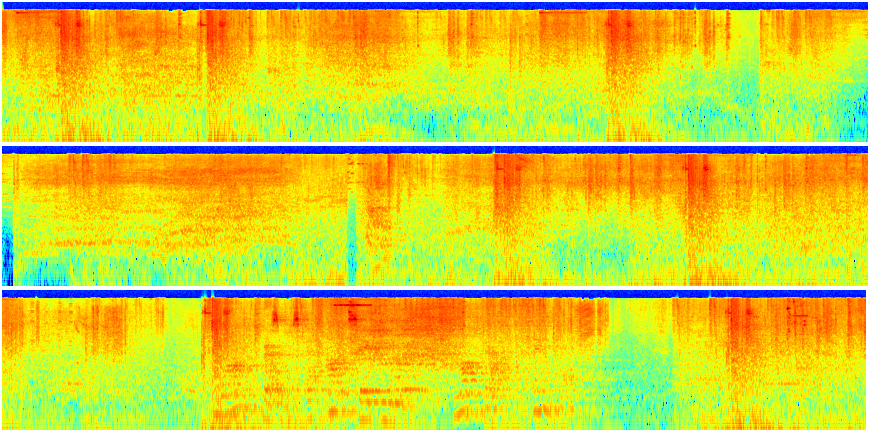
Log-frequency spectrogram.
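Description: Monsters growl and roar.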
